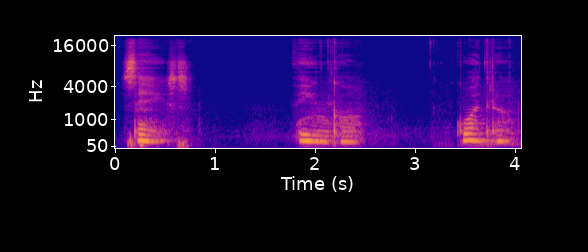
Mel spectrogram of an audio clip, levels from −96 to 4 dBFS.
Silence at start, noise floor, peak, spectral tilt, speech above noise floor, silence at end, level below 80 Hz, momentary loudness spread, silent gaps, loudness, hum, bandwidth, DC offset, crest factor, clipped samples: 0.1 s; -78 dBFS; -12 dBFS; -5.5 dB/octave; 49 dB; 0.05 s; -62 dBFS; 13 LU; none; -31 LUFS; none; 19.5 kHz; under 0.1%; 20 dB; under 0.1%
